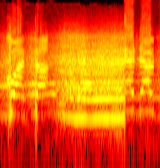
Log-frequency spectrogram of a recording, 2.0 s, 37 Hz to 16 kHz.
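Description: Peugeot 106 rally car's engine pulling hard at high revs under load, heard inside the cabin with road and tyre noise; its steady note breaks off about one and a half seconds in, as on a lift or gear change. A few short words from the co-driver come at the start.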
